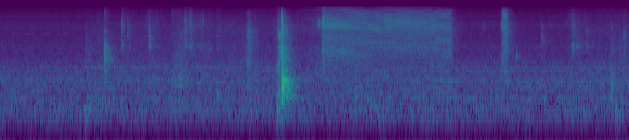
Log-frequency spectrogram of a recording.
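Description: Small metal clicks and taps sound nearby.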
